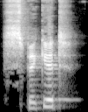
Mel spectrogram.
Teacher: the G might not be a G sound, it might be a K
